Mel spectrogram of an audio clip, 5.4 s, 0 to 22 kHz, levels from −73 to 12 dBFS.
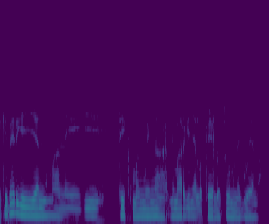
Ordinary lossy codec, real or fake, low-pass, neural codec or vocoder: none; real; 3.6 kHz; none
